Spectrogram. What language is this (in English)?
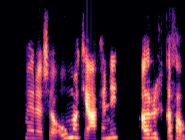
Icelandic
